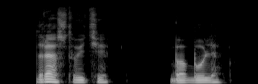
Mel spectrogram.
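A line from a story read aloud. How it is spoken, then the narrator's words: Sad, smiling. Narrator (Russian): грустно улыбнулась Ирина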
